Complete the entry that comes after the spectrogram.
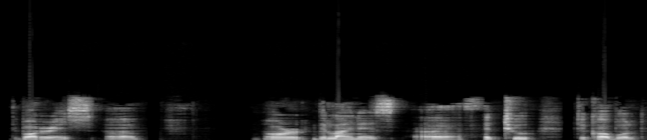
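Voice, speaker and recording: A man speaks very low and with little melody, his voice full of creak. He is an interview guest who picks his words carefully and hesitantly. The recording is slightly dull. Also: fairly bright tone. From Pakistan. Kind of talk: conversational personal recollection.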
